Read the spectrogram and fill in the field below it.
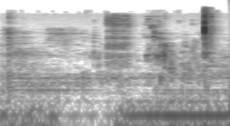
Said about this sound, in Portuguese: Deixa eu tomar mais um golinho de água.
